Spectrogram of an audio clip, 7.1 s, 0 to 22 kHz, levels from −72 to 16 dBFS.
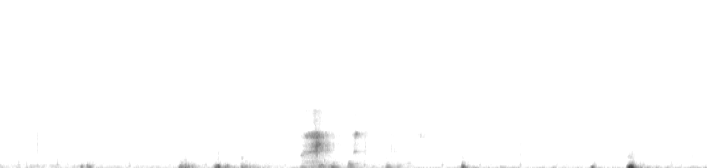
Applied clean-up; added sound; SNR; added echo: neural mask model DeepFilterNet 3.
